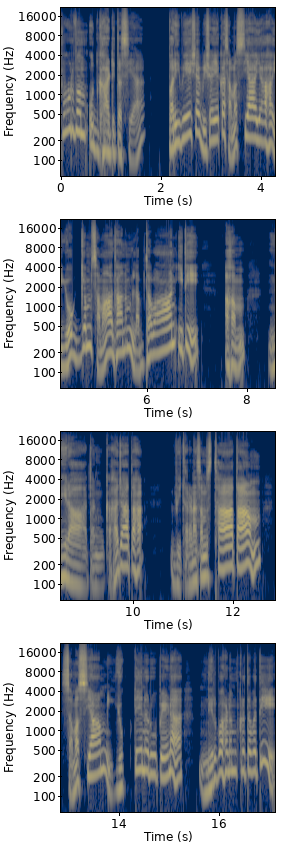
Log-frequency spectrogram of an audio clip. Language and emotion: Sanskrit, happy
